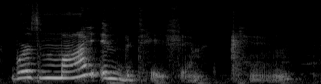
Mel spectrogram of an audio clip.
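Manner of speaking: put-on dreadful slow high hissing old fairy voice, menacing. Reading a fairy tale, the thirteenth fairy speaks from the doorway: terrible hissing fairy voice. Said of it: "The fairy's terrible voice hissed".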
